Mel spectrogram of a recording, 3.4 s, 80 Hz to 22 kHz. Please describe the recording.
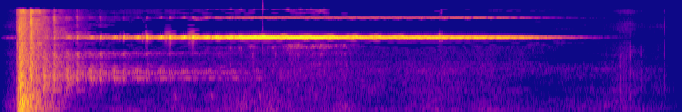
A Blue Yeti microphone fed back through a laptop speaker. Microphone held real close to invoke feedback. Sample 1 of 3, normal (high) pitch. Note that this sample has a thump at the beginning to make it sound like the microphone was dropped.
